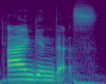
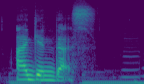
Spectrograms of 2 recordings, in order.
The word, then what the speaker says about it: Häagen-Dazs: En français, on dit plutôt Häagen-Dazs. Häagen-Dazs.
